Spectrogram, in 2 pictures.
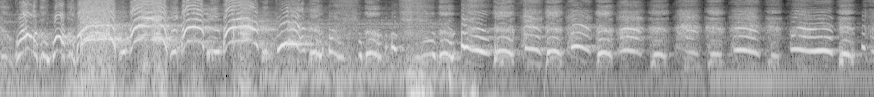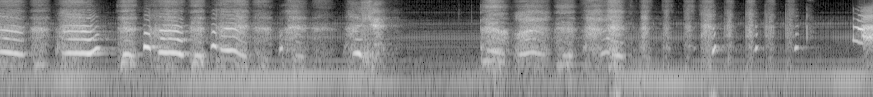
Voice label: scared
